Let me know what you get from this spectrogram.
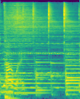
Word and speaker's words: Yahweh: It is YHWH in Hebrew, pronounced sort of as Yahweh.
